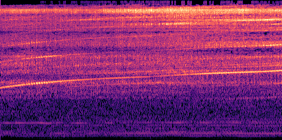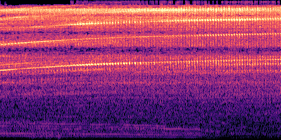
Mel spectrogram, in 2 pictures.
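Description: High whine climbs steadily as the rotor spools up, with a rough buzzing pulse riding over it; vibration somewhere in the head or drivetrain.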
